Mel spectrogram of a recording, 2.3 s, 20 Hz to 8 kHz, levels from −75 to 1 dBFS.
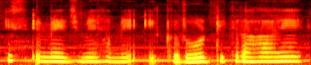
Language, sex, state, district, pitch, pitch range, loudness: Hindi, female, Madhya Pradesh, Bhopal, 205 Hz, 200-210 Hz, -13 LUFS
